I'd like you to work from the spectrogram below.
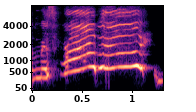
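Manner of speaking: name sung out high and slow, stretched long; drawn-out shoutout. Real, not acted. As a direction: call her name up high like a joyful shoutout. Thanking a donor on stream.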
